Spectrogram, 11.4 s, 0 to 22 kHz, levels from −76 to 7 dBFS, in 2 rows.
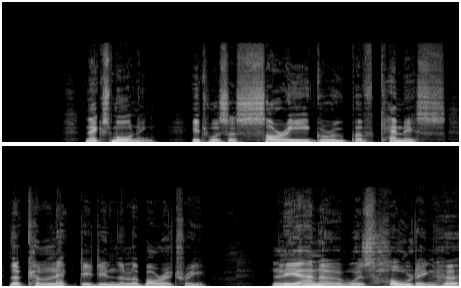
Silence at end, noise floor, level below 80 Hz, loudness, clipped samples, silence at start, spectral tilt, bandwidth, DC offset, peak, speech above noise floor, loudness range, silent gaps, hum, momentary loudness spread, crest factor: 0 s; -79 dBFS; -42 dBFS; -19 LUFS; under 0.1%; 1.05 s; -5 dB/octave; 15.5 kHz; under 0.1%; 0 dBFS; 60 dB; 4 LU; none; none; 12 LU; 18 dB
